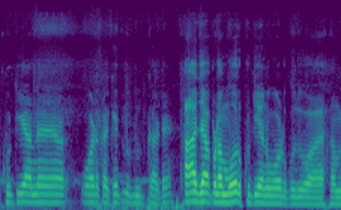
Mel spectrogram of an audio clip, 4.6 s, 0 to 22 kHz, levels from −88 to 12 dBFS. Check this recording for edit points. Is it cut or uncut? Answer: cut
